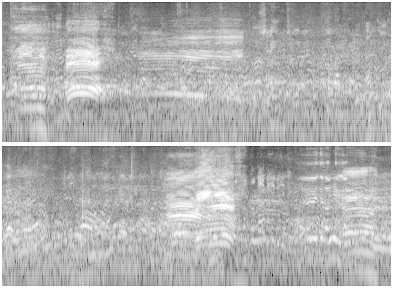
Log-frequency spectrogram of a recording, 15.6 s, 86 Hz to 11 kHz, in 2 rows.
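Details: Young cattle, small bulls and heifer calves, at a crowded market in Faridpur, Bangladesh, on 8 February 2025; drawn-out harmonic moos rise near the start and again near the end, over constant chatter of buyers and sellers bargaining.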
